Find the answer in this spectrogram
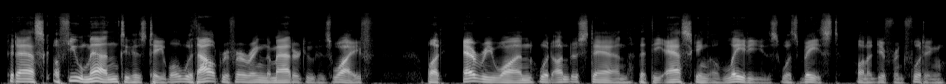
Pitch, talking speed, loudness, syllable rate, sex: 100 Hz, 205 wpm, -23 LUFS, 5.8 syllables/s, male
